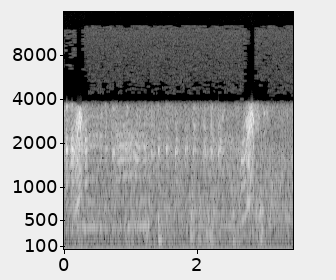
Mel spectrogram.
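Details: Chacma baboons at a waterhole in Mashatu Game Reserve, southeastern Botswana, 15 April 2008, give two brief, high, wailing calls over a low rumble of background noise.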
